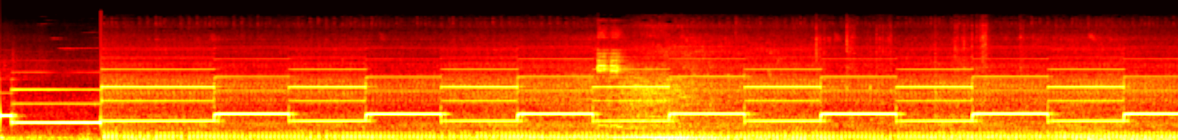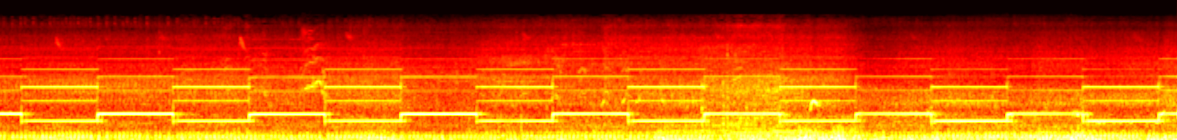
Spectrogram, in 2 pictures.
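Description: Railway level-crossing warning alarm: an electronic two-tone signal alternating steadily between a lower and a higher note, each held about a second. It signals that a train is approaching and the barrier is closing.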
